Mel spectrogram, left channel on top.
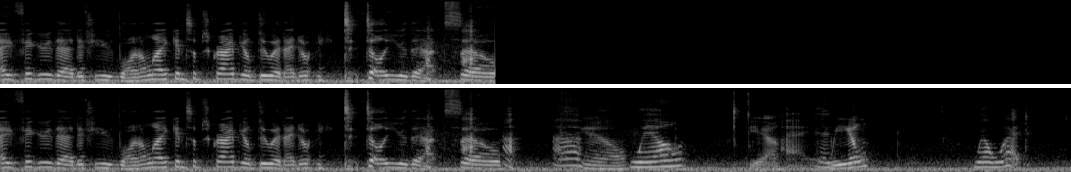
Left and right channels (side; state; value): left; drops out; at 5.0 s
